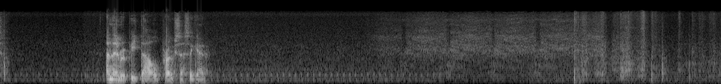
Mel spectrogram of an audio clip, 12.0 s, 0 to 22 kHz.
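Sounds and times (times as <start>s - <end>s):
blow lamp hissing: 6.2s - 10.0s.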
